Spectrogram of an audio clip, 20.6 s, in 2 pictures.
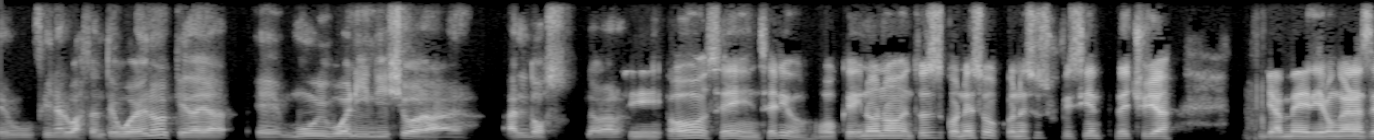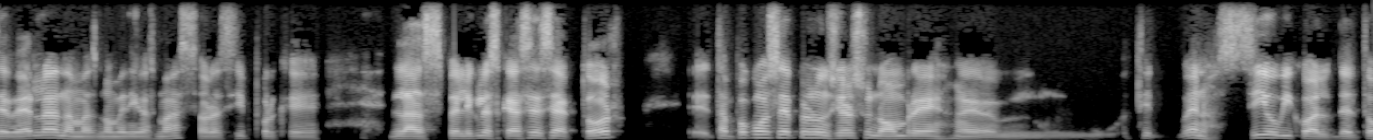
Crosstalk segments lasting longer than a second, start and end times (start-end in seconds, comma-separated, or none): none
